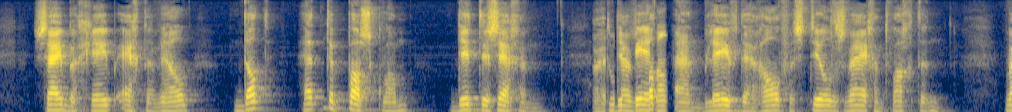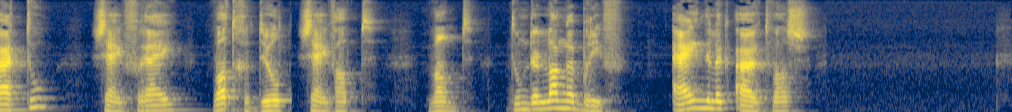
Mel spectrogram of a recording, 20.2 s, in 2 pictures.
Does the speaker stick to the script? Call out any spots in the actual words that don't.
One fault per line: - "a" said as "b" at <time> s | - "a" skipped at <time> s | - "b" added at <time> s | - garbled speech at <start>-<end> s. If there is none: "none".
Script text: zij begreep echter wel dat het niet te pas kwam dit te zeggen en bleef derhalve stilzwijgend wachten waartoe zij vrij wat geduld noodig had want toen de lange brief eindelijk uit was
- "niet" skipped at 3.2 s
- garbled speech at 5.9-6.7 s
- "noodig" said as "zij" at 13.1 s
